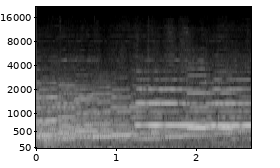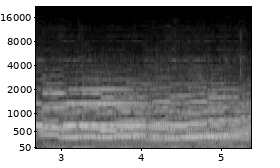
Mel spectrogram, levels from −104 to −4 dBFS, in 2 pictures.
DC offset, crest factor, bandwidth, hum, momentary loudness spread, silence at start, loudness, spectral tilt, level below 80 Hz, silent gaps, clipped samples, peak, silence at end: under 0.1%; 14 dB; 10 kHz; none; 6 LU; 0 s; -37 LUFS; -7 dB/octave; -64 dBFS; none; under 0.1%; -24 dBFS; 0 s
